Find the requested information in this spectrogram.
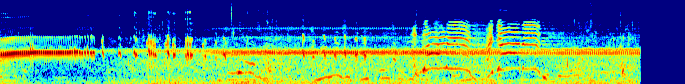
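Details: American toads (Anaxyrus americanus) in Maryland in spring give a long, steady, high musical trill holding one pitch for several seconds, with two males competing for a larger female.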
